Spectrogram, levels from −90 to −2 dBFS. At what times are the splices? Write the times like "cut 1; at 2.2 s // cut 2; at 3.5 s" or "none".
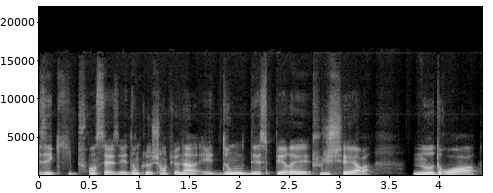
cut 1; at 2.7 s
